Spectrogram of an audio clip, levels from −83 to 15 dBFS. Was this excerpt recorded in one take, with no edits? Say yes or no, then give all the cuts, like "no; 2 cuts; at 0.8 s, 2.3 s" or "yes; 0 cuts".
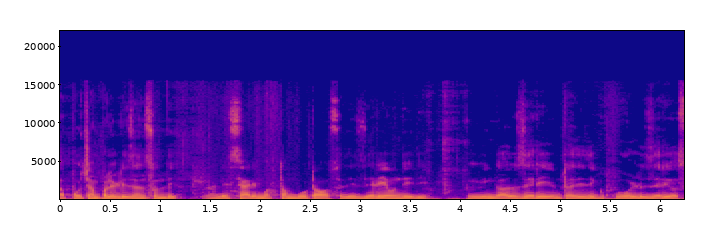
no; 1 cut; at 1.4 s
